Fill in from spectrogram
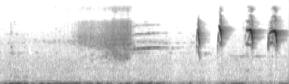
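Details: Long-tailed shrike lure song, played to provoke a reluctant cendet into singing: a buzzy, scratchy burst with a thin rising whistle, then four sharp, loud chips in quick succession near the end.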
